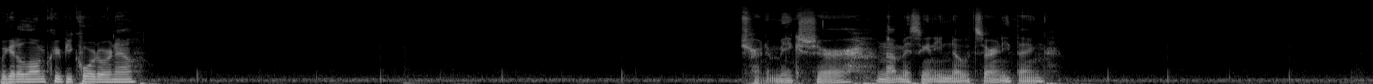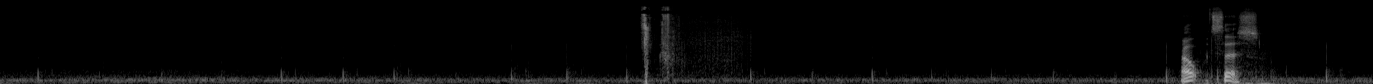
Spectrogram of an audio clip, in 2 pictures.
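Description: Footsteps fall on a stone floor.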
